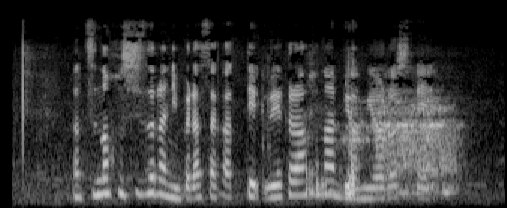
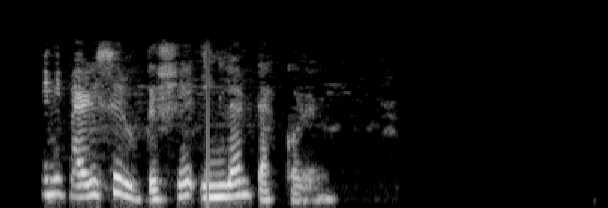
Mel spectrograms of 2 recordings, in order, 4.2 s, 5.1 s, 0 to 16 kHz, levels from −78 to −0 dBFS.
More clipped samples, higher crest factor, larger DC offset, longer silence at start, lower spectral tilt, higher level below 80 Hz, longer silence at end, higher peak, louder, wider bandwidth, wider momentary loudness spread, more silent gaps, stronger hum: neither; first, 22 dB vs 16 dB; neither; second, 0.15 s vs 0.35 s; second, -2.5 dB/octave vs -5.5 dB/octave; second, -72 dBFS vs -56 dBFS; second, 0.35 s vs 2.3 s; about the same, 0 dBFS vs -2 dBFS; second, -21 LUFS vs -17 LUFS; first, 11.5 kHz vs 7.6 kHz; second, 10 LU vs 15 LU; neither; neither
